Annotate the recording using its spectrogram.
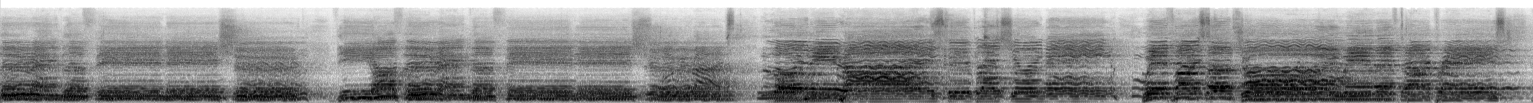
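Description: A group of voices singing a hymn a cappella in harmony, led by five singers on microphones, with no instruments. The phrases come about every four seconds, with a short break for breath between them.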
